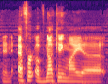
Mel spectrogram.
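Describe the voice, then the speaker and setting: A woman's voice: sits low, normal speed, clear, resonant tone. A woman playing a tabletop role-playing game, casually describing her moves in a blunt, sweary way. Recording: background music behind the voice. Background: music.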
